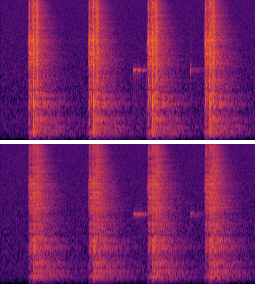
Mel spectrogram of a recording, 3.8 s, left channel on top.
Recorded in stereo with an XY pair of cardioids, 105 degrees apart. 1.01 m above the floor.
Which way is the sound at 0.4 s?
65° left.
